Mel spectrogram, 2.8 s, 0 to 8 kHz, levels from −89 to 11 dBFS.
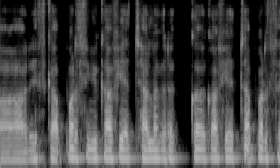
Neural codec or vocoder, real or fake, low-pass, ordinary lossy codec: codec, 16 kHz, 4.8 kbps, FACodec; fake; none; none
